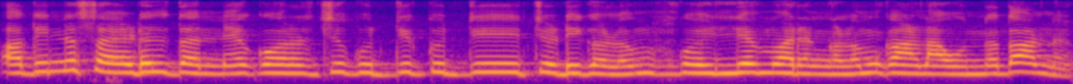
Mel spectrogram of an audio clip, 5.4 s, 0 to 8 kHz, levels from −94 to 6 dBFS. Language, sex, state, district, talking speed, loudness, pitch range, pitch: Malayalam, male, Kerala, Kasaragod, 100 wpm, -15 LUFS, 265-300 Hz, 280 Hz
